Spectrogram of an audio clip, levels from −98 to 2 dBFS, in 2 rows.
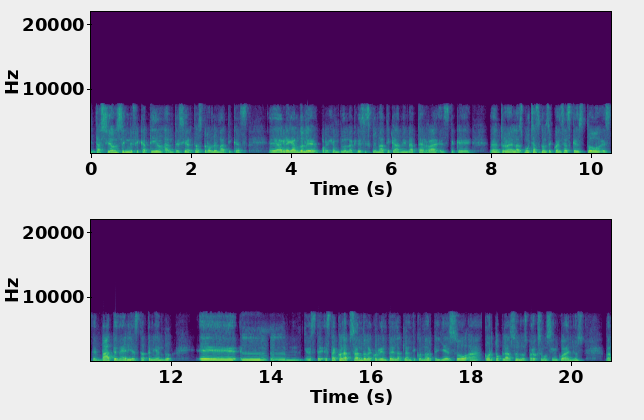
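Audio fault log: Throughout: Speex codec damage is plainly audible. Too few bits are spent on the CELP excitation, so the sound comes out hoarse and noisy, and any content above 4 kHz is only a shaped noise fill. This fits a Speex mode around 16.8 kbps.
1.37–1.56 s, 13.77–14.19 s, 18.09–18.23 s: VoIP packet loss concealed by the speech codec. The decoder fills about 100 ms, 240 ms and 120 ms of gaps by stretching its last pitch and filter into a fading buzz or coloured noise. In the middle event the losses are scattered, with a longest run of 160 ms.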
